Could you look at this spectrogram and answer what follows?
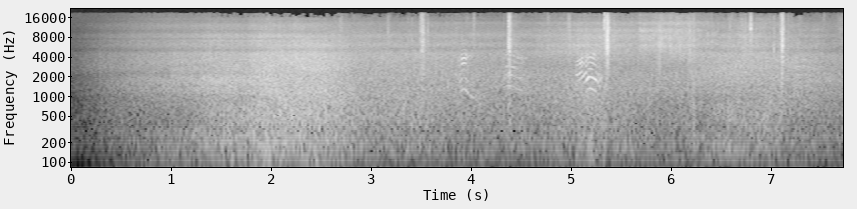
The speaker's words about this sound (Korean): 우리 딸하고 바닷가를 이렇게 걸어보는 것도 처음인 것 같네.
